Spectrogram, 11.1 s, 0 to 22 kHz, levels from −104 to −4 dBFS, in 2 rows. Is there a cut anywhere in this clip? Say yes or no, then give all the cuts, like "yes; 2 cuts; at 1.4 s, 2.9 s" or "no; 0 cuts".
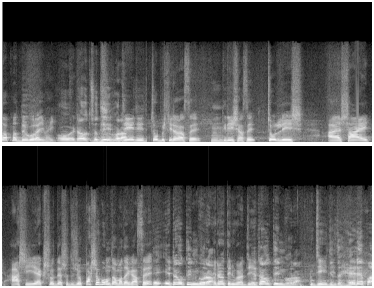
yes; 2 cuts; at 2.2 s, 7.8 s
